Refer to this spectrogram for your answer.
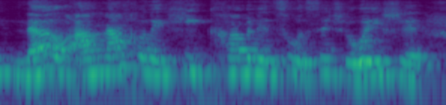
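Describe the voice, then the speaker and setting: Amid noticeable background noise and audible room echo, a woman with a fairly high-pitched voice sounds animated, with ordinary pitch variation. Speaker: vlogger. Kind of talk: angry rant vlog.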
